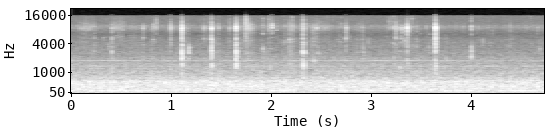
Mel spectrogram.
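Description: A plastic spoon clicks against a plastic cup.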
